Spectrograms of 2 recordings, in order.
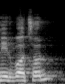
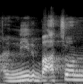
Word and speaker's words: নির্বচন: প্রথম স্টেপ সাধারণ নির্বাচন। সাধারণ নির্বাচন বানানটা খেয়াল করবে, চ দন্তের ন, চা, নির্বাচন নয় কিন্তু, অনেকে নির্বাচন বলে, নির্বাচন না, নির্বচন।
